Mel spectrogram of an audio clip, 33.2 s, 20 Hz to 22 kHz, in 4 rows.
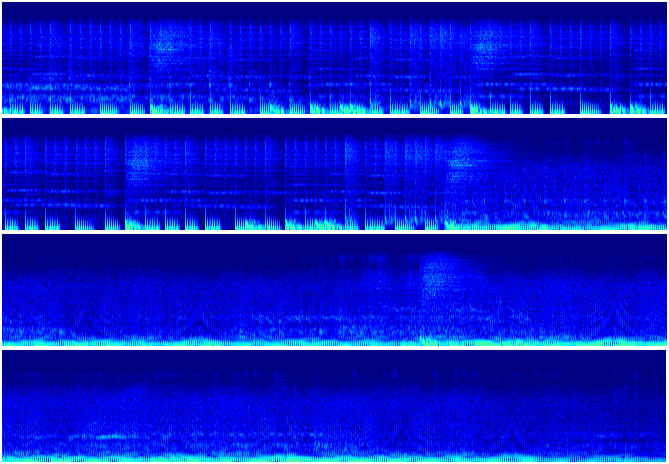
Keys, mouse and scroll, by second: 1.6 middle click, 4.0 alt+click, 5.0 g, 6.3 alt+click, 6.8 g, 8.3 s, 9.2 g, 10.1 3, 10.3 shift+click, 11.2 2, 11.4 click, 12.2 middle click, 13.6 alt+click, 13.8 middle click, 14.9 click, 15.2 KP_1, 15.4-16.1 scroll up 3, 15.5 shift+middle click, 16.1 g, 17.5 alt+click, 17.7 g, 18.7 click, 19.4 s, 20.1 click, 20.6 s, 22.1 shift+middle click, 22.7-23.0 scroll down 2, 23.0 click, 23.5 3, 23.6 shift+click, 24.1 shift+click, 24.4 shift+middle click, 25.1 i, 26.4-27.8 shift+middle drag, 27.8-29.1 drag, 29.1 shift+middle click, 29.5 shift+click, 30.0 KP_7, 30.2 shift+middle click, 30.3 scroll up 6, 30.5 shift+middle click, 30.7 click, 31.0 shift+middle click, 31.1-31.9 scroll up 2, 31.2 shift+middle click, 32.4 g, 33.1-33.2 scroll up 17.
